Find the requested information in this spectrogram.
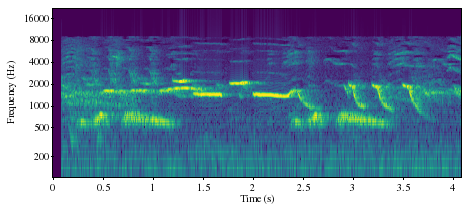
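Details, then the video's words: Laughingthrush singing a chirpy, warbling song: clear whistled notes near one pitch slide and waver, then a run of quick downward-swooping phrases repeated in rapid succession, with a faint low background hum. "Chim Khướu kêu ríu rít"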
